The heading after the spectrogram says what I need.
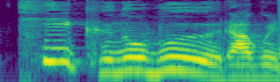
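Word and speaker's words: תגנב: 그러면서 어떻게 읽느냐? 가나브를 티그노브라고 읽어요. 티그노브.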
